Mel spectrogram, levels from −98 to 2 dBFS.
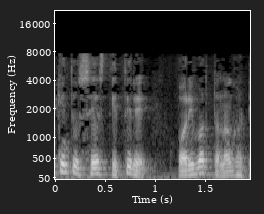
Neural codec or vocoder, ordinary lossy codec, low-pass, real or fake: none; none; none; real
